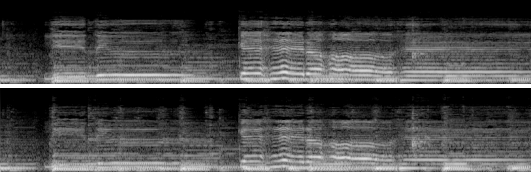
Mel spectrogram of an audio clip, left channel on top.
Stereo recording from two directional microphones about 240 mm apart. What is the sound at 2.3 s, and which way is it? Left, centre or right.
Music, left.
